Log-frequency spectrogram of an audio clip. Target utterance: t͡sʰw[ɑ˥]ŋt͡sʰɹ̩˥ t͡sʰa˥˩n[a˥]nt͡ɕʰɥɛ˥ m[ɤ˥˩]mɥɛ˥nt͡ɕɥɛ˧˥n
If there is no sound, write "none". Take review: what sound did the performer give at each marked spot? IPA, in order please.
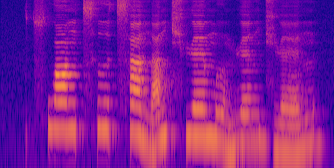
ɑ˥, a˥, ɤ˥˩

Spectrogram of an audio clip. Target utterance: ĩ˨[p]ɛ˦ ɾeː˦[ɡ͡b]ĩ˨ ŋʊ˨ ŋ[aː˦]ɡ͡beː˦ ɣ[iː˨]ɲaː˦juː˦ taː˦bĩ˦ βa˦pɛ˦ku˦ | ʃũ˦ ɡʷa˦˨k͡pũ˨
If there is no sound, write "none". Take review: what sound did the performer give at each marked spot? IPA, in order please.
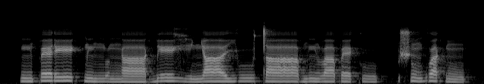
p, k͡p, aː˨, i˨

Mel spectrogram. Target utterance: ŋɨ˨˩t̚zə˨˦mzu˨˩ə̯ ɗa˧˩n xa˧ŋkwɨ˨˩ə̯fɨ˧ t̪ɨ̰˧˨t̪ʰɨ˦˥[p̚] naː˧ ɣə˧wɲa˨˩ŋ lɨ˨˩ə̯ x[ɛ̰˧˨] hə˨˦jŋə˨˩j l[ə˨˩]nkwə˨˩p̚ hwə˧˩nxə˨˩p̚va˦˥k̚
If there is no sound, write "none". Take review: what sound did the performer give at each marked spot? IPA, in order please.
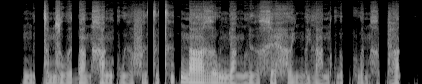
k̚, ɛ˧, a˨˩

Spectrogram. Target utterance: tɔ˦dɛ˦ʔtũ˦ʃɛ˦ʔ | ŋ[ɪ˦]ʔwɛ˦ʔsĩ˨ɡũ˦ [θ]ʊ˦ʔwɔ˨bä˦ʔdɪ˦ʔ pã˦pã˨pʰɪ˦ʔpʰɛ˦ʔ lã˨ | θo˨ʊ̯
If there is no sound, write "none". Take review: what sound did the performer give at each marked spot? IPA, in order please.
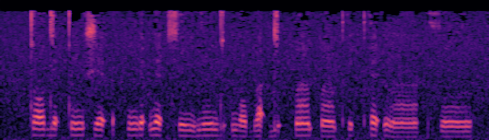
ɛ˦, d

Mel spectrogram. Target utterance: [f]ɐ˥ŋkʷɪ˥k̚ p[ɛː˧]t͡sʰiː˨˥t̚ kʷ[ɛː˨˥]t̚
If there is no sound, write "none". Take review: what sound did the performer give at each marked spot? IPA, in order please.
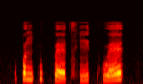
p, ɛː˨˩, ɛː˨˥

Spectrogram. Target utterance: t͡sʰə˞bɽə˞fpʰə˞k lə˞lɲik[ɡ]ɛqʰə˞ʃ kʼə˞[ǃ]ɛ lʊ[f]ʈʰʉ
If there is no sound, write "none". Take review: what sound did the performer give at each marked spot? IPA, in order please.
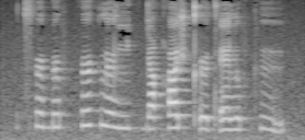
ɡ, tʼ, f

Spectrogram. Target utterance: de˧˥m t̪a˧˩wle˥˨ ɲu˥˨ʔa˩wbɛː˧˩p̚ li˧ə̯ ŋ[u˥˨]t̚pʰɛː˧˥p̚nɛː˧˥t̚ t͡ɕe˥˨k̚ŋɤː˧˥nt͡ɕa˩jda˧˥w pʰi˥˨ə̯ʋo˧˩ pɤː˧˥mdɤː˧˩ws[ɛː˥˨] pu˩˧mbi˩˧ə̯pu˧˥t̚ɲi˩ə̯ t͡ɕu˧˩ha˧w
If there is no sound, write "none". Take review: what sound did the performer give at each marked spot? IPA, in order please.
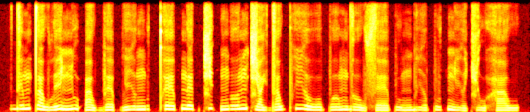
u˧, ɛː˩˧

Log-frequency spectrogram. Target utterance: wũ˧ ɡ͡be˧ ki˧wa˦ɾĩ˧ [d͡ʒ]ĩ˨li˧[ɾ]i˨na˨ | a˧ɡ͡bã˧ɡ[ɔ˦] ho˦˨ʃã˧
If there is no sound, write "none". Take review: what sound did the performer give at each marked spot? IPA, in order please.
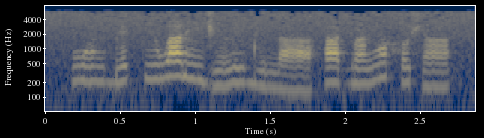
d͡ʒ, d, ɔ̃˦

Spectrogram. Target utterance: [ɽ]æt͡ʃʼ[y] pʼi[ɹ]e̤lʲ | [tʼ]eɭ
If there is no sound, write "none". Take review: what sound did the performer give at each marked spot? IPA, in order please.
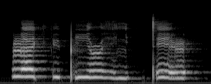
ɭ, y, ɹ, tʼ

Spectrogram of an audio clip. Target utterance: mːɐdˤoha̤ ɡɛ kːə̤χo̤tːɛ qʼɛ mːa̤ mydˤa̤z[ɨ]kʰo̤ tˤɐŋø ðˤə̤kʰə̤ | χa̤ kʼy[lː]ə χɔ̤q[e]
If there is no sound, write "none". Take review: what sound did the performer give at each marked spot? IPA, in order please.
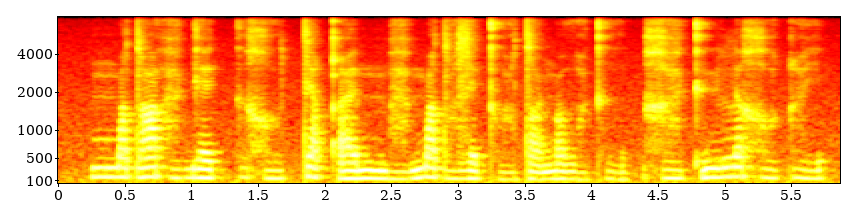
ɛ, lː, e̤

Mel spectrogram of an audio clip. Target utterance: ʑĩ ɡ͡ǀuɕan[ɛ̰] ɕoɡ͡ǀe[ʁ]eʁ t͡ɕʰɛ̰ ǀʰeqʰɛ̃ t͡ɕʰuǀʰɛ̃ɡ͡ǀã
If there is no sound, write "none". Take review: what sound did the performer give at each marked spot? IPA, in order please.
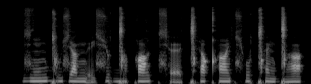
ḛ, q

